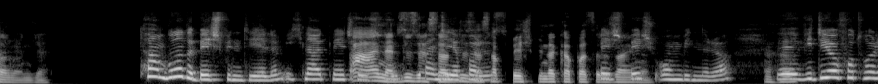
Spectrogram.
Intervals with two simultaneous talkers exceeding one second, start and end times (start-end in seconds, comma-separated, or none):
3.5-5.1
